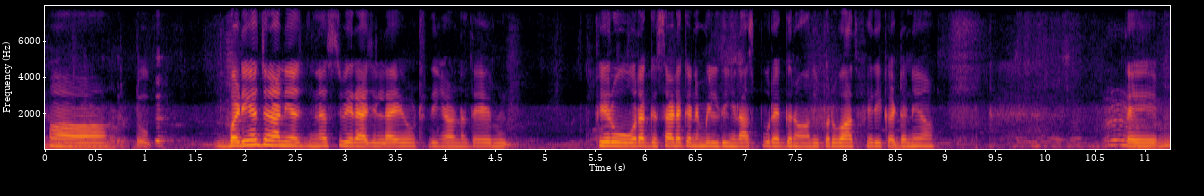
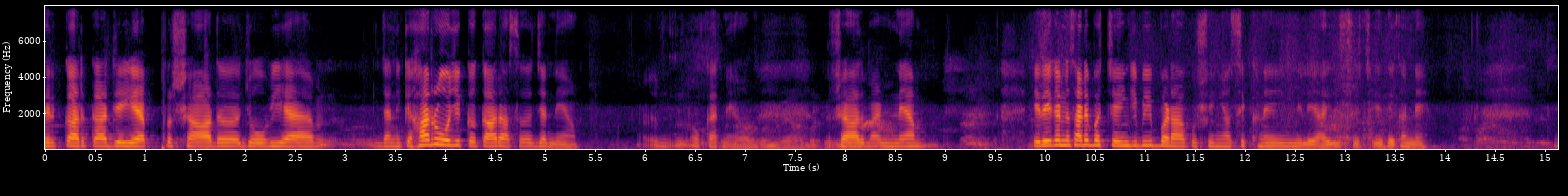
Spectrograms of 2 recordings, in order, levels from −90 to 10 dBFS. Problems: none marked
